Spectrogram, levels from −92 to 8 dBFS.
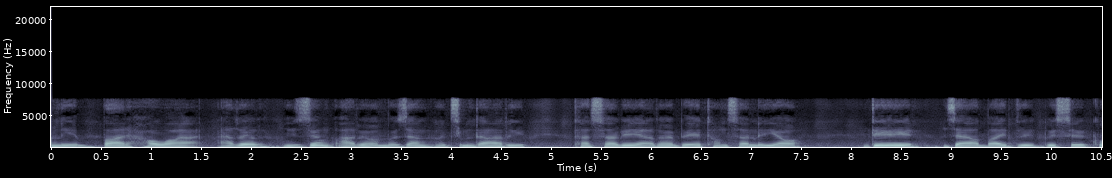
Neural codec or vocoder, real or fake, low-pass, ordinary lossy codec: codec, 16 kHz, 1 kbps, FunCodec, trained on LibriTTS, 50 frames a second; fake; none; none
